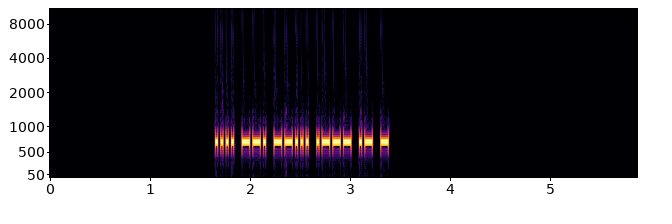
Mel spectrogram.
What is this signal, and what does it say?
Morse code, heard as a keyed tone, about 46 wpm, 700 Hz. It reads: HG7JAT
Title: DXCC-100 Call Signs - 6 Characters - Repeated 2x - 45wpm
